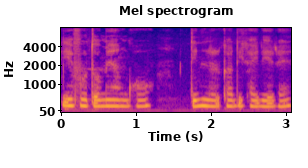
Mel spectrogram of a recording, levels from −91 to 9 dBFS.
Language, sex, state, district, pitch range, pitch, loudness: Hindi, female, Arunachal Pradesh, Longding, 210-225 Hz, 220 Hz, -16 LUFS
